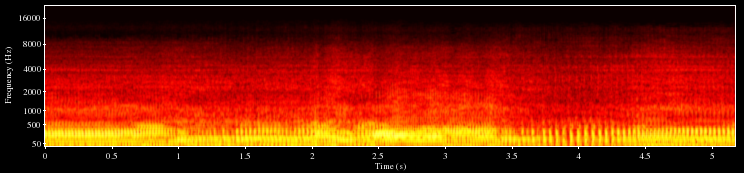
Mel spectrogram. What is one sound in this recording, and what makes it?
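An enduro dirt bike engine revs hard while climbing a steep hill.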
